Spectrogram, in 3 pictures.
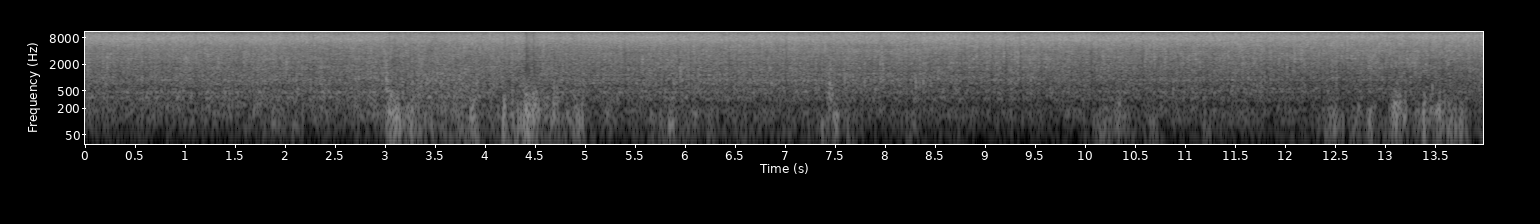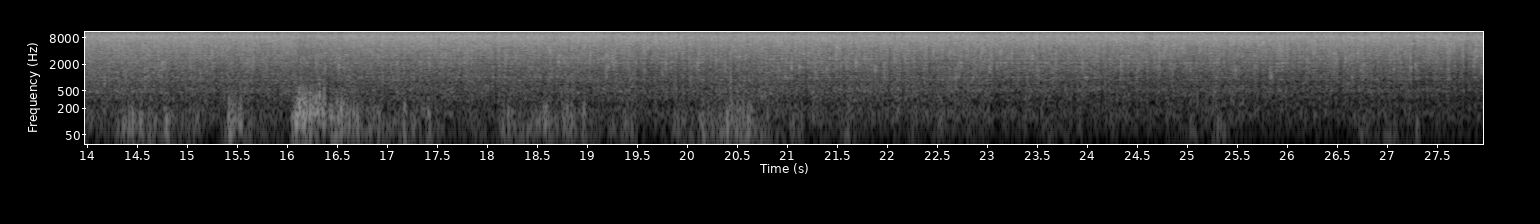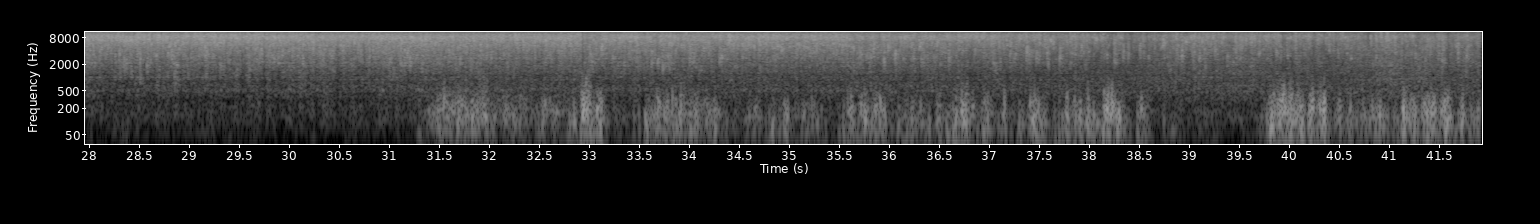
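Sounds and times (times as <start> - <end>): heavy rain: 0.0 - 41.9
low rumbles: 1.7 - 6.3.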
